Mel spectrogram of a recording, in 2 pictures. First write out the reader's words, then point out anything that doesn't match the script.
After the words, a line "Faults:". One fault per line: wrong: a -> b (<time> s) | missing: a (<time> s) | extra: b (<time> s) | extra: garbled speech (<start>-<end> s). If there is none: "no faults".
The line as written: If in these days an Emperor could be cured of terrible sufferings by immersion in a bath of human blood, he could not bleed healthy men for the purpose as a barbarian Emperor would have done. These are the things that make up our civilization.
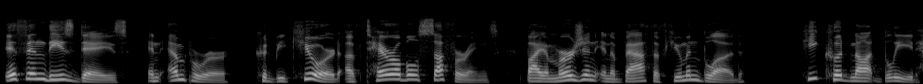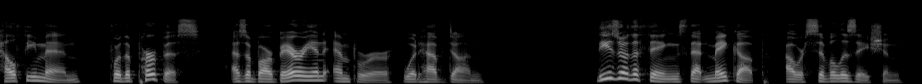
If in these days an Emperor could be cured of terrible sufferings by immersion in a bath of human blood, he could not bleed healthy men for the purpose as a barbarian Emperor would have done. These are the things that make up our civilization.
Faults:
no faults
